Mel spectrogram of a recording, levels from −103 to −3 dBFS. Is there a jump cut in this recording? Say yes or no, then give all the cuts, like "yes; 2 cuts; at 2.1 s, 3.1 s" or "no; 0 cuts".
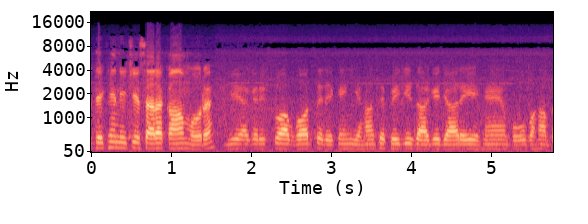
yes; 1 cut; at 1.7 s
